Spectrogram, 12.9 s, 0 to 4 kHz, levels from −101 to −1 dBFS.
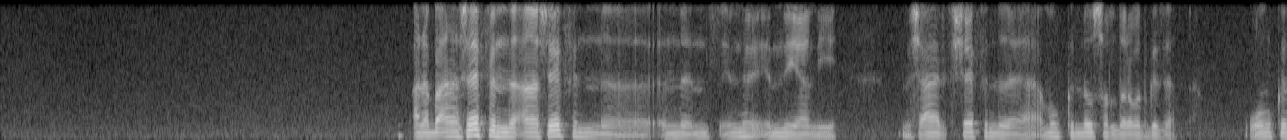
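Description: No technical faults can be heard in this speech.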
